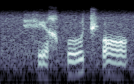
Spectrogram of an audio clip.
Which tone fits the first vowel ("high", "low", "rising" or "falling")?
low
